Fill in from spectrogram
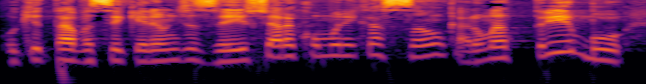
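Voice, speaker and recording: An older Brazilian-accented pastor preaches in a chatty, down-to-earth way, tossing in rhetorical questions. His voice sits quite high for a man. The sound carries the long reverb of a church hall. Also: very fast. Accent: Brazilian Portuguese. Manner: conversational preaching, rhetorical questions, colloquial asides. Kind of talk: sermon. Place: church sanctuary.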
